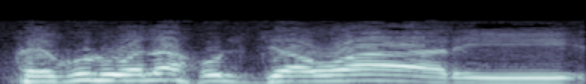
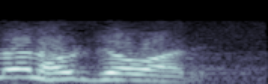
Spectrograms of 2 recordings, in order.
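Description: First: The last word ends with a long ee vowel. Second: The last word ends clipped, without the ee vowel. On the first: "وبعض العلماء يثبت الياء في الوقف" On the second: "ولكن اكثر القراء اذا قرأوا في الوقف ... ما يثبت الياء"

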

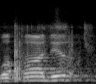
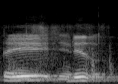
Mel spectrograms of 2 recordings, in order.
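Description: First: The long vowel is a plain open a. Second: The long vowel leans toward e (imala).

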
